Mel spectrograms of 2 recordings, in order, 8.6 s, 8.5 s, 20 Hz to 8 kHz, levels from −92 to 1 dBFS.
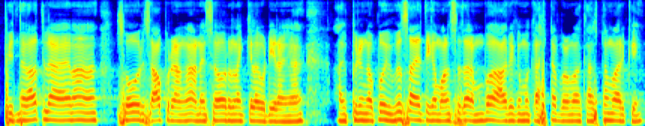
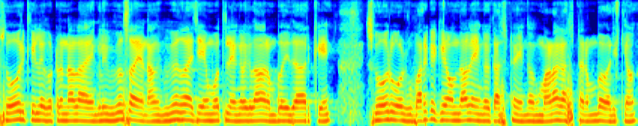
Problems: background sounds at intervals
